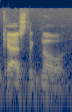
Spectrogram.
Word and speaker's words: Castagnola: At this time, it gives me great pleasure to introduce Kevin Castagnola. Got it right? Yeah, you got it. You had to get the German to say it correctly.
